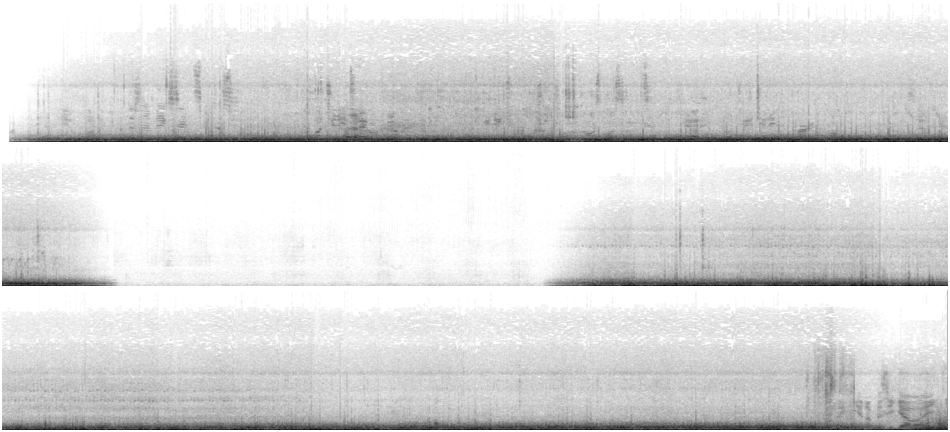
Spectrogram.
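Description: Wind buffeting a bicycle-mounted camera's microphone while riding: loud, steady wind noise, broken by a few seconds of dead silence about ten seconds in before it returns.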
